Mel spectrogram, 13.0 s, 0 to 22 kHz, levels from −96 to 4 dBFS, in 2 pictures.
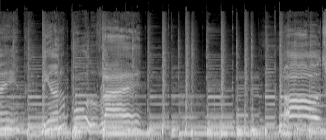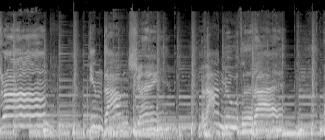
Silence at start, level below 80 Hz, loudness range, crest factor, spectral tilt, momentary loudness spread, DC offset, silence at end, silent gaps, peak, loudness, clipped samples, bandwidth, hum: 0 s; -38 dBFS; 3 LU; 14 dB; -6 dB/octave; 8 LU; under 0.1%; 0 s; none; -2 dBFS; -16 LUFS; under 0.1%; 16.5 kHz; none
